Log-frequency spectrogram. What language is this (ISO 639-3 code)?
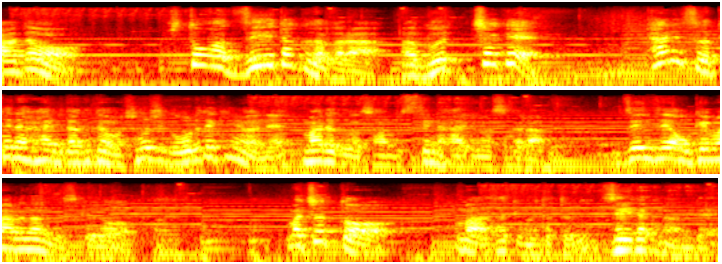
jpn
